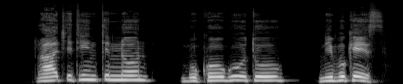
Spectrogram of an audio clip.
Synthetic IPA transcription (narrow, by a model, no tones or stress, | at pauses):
ɾaːt͡ʃʼːɪt̪iːnt̪ʼɪnːo̞ːn | bʊko̞ːɡuːt̪uː | nɪbʊke̞ːsːɐ̥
